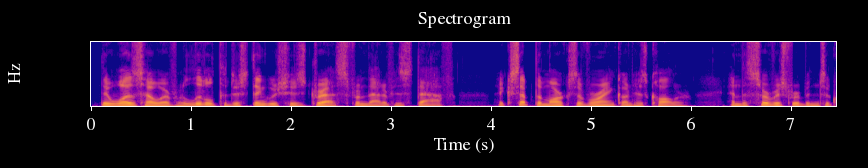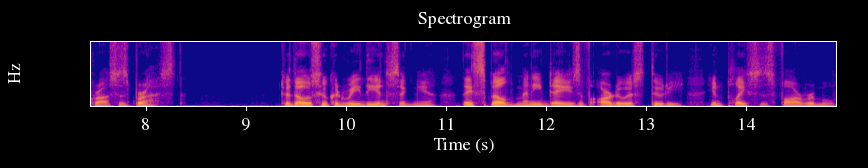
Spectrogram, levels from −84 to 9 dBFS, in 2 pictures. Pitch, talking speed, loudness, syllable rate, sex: 105 Hz, 185 wpm, -20 LUFS, 5.5 syllables/s, male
